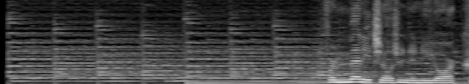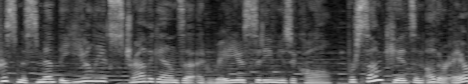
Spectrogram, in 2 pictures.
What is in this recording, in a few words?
Narration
